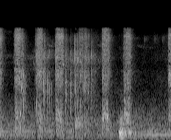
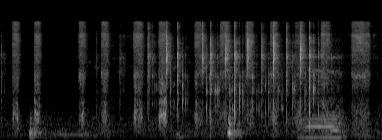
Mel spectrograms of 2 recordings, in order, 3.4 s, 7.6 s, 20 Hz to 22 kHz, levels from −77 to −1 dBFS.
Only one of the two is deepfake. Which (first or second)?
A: second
